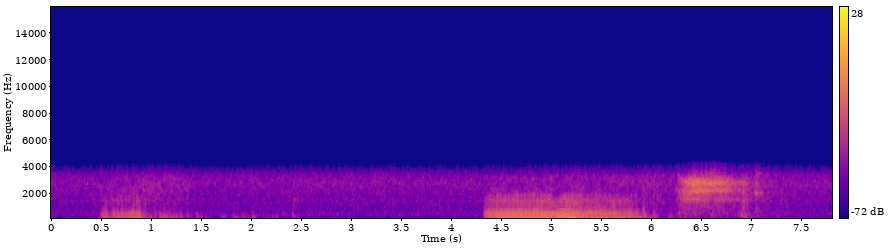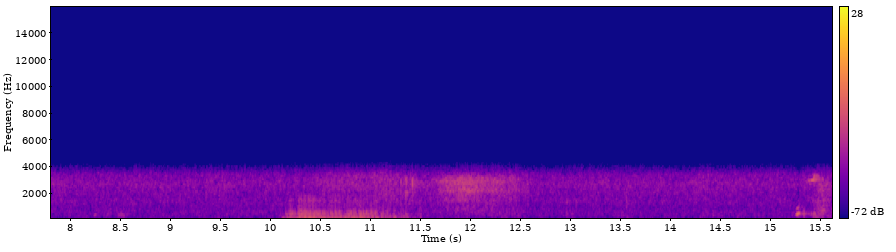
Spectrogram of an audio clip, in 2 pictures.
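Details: Soft muffled woofs, low growls and whimpers in short bursts separated by quiet from a dog vocalizing while dreaming; sleep vocalization.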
